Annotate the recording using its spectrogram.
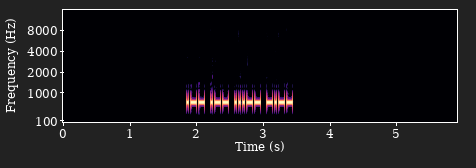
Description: Morse code, heard as a keyed tone, about 40 wpm, 700 Hz. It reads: WW3Y
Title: USA Call Signs - 4 Characters - Repeated 3x - 40wpm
